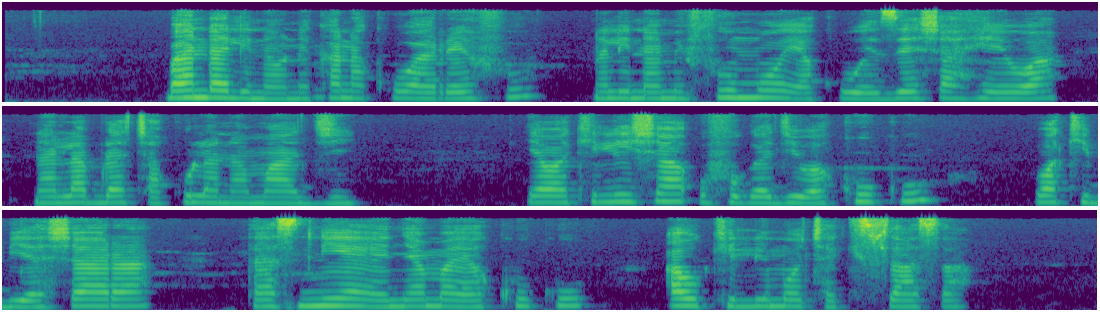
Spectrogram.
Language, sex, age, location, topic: Swahili, female, 18-24, Nairobi, agriculture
